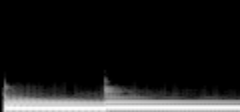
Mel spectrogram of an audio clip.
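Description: Electric bass guitar demonstrating a hammer-on: one plucked note, then about a second in a fretting finger hammers onto a higher fret and the pitch steps up to a higher note on the same string without a second pluck. The second note rings on steadily.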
